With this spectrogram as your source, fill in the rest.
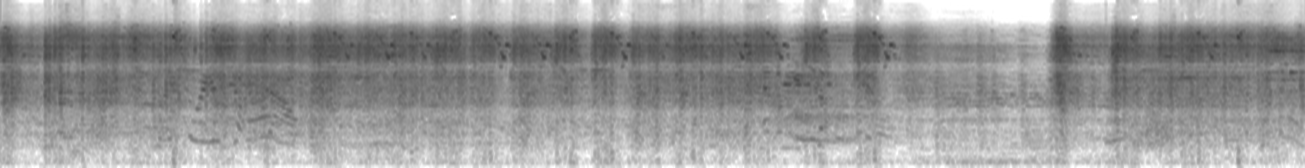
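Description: Game combat effects clash and whoosh with bright hissy bursts.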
